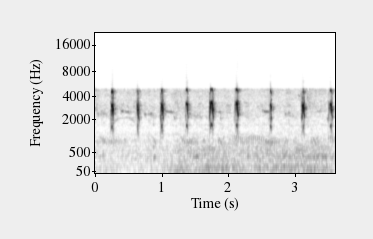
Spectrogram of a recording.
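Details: Blacksmith lapwings at Gowrie dam waterhole, Djuma Game Reserve, Sabi Sand Wildtuin, South Africa, where one adult grabbed a chick from the nest and killed it; sharp metallic clinks, about nine in under four seconds, over a low rumbling background.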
